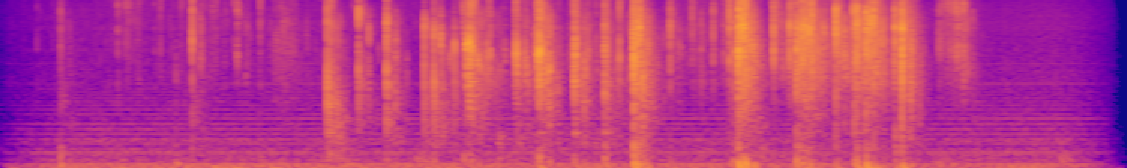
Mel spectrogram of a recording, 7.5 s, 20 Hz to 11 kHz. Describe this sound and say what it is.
A lot of sound design effect sounds, like for breaking bones and stuff, are made from 'vegetable' recordings. Two Behringer B-1 mics -> 35% panning.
